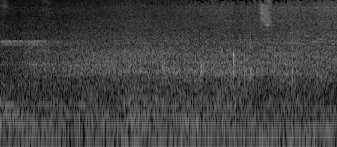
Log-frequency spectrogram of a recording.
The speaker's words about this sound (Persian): فرانک میپیچه تو پارکینگ.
